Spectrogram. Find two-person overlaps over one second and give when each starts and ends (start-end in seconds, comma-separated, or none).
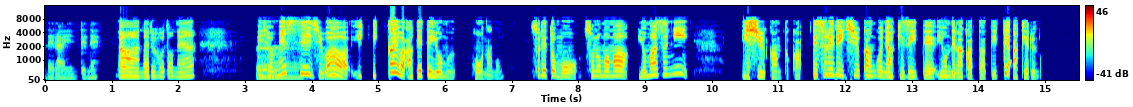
3.1-4.6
